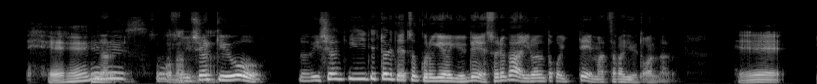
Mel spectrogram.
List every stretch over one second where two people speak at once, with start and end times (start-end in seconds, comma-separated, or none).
0.9-2.3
